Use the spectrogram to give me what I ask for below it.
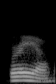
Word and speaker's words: braille: How do you pronounce that? Braille, brow? Braille, eh? In French, braille. In French, it's braille.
